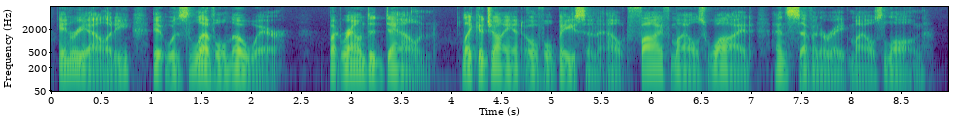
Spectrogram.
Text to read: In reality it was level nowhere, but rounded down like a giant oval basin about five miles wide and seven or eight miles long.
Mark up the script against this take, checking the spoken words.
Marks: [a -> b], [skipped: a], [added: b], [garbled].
In reality it was level nowhere, but rounded down like a giant oval basin [about -> out] five miles wide and seven or eight miles long.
